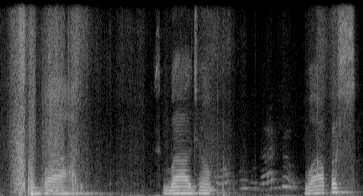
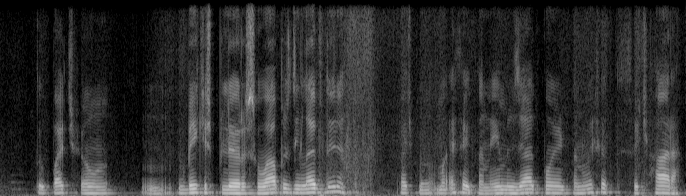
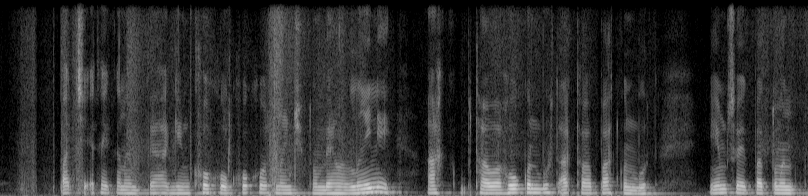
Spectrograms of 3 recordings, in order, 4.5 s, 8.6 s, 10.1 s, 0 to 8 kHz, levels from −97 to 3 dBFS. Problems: none marked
